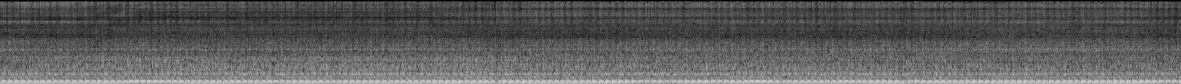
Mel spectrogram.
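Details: 1975 Honda CB125S single-cylinder idling unevenly, the beat stumbling and dropping out every few seconds; misfire suspected from the ignition points, new points ordered.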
